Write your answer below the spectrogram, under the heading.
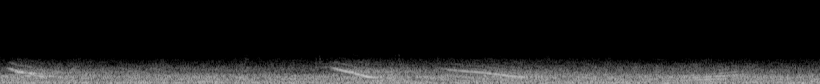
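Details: Whale song offered as soft background sound for relaxation: several drawn-out descending moans, each gliding downward for about a second, over a dense low underwater hiss.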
